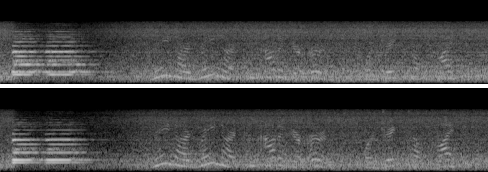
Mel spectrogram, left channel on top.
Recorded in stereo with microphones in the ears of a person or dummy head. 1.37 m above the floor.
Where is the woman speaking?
20° right (ahead or behind), 1.2 m.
